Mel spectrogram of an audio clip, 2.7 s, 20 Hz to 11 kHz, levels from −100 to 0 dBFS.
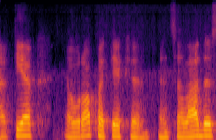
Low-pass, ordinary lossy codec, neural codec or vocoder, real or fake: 9.9 kHz; Opus, 16 kbps; none; real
